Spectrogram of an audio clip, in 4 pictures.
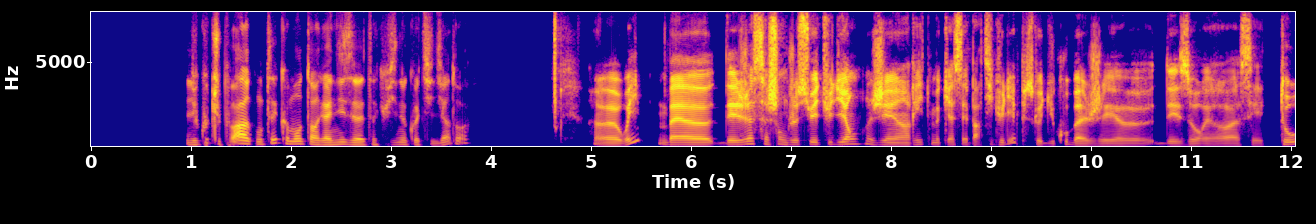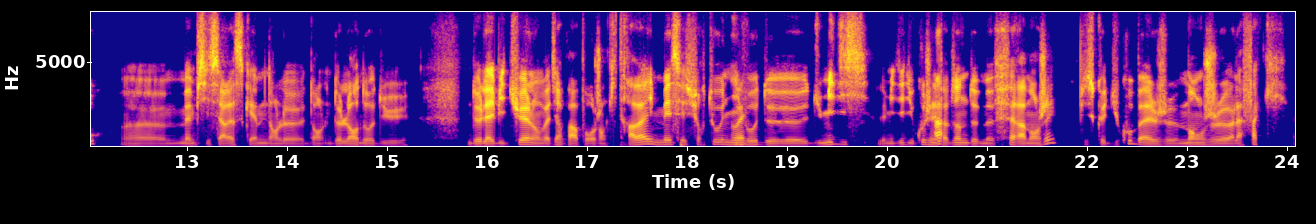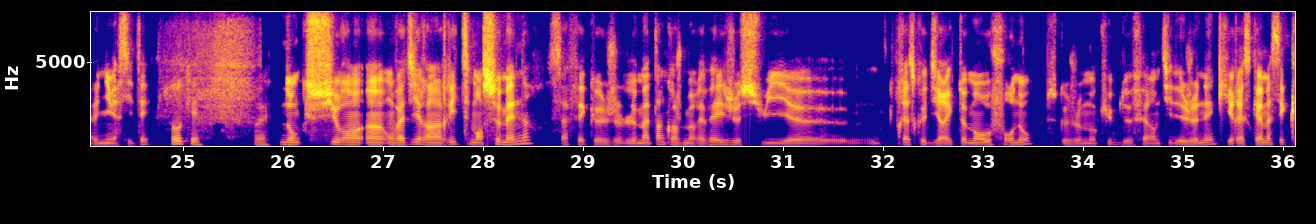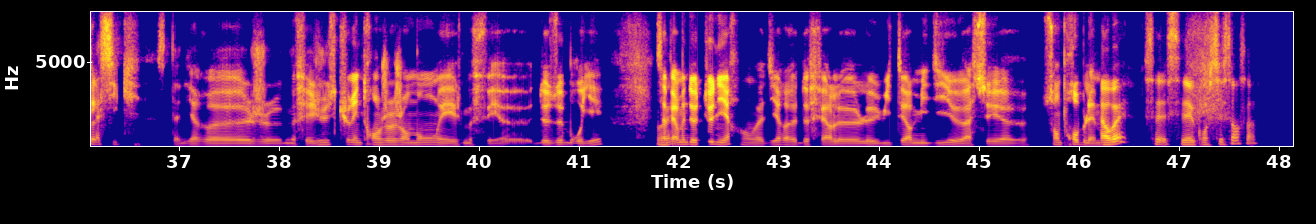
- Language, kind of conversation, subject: French, podcast, Comment organises-tu ta cuisine au quotidien ?
- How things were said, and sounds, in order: tapping; stressed: "tôt"; stressed: "fac"; stressed: "classique"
